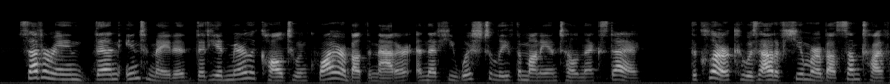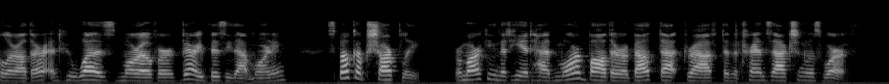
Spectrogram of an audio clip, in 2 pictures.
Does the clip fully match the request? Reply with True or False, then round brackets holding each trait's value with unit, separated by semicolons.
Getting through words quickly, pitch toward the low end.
False (210 wpm; 185 Hz)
